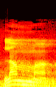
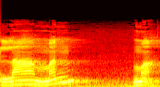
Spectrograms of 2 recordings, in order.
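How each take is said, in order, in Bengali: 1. m ধ্বনিগুলো মিশে একটি দীর্ঘ m হয়ে যায়। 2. n ধ্বনিটি শেষের ma-র আগে আসে। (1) "একটা মিমকে হজফ করে দেন"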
